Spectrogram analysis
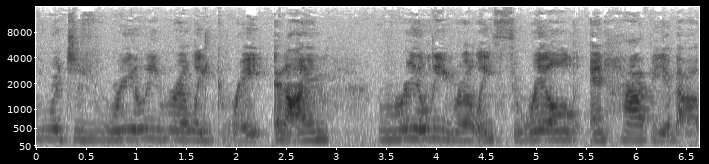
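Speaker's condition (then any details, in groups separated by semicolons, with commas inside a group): Cerebral palsy; diagnosed in infancy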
